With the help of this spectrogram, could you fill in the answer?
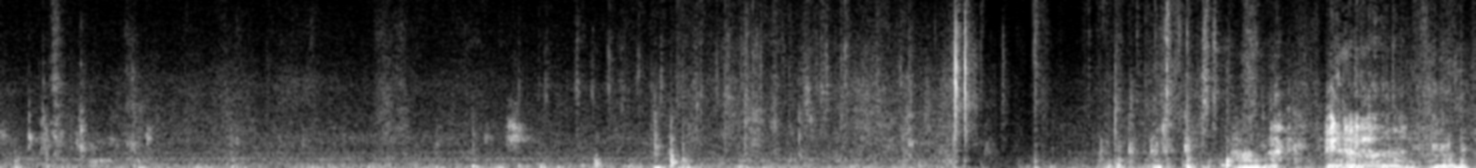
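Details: A five-month-old puppy at play indoors, making soft whimpers and panting noises amid scuffling, with a burst of louder yelps and rustling toward the end.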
